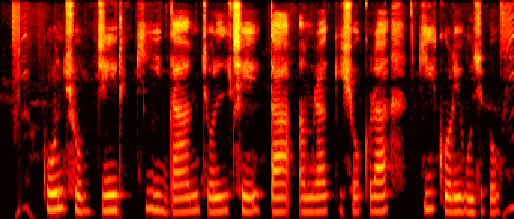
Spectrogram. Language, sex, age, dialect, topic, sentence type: Bengali, female, 18-24, Rajbangshi, agriculture, question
